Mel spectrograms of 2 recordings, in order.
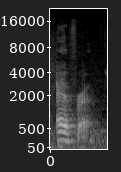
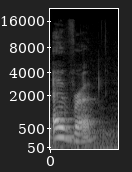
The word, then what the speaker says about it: oeuvre: Evra. Okay. My wordlet is Evra, and that's spelled O-E-U-V-R-E, and it's French.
